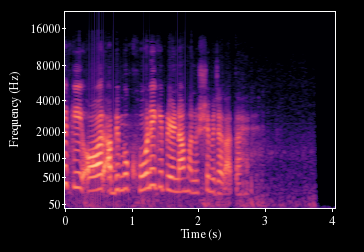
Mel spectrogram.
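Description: A middle-aged woman speaks with animation into a microphone over loudspeakers.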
